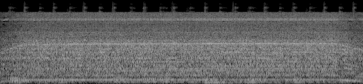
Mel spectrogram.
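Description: A blender liquefies a fruit mixture with seeds for a smooth homemade dessert, giving a loud, steady whirring roar that holds unchanged throughout with no talking.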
